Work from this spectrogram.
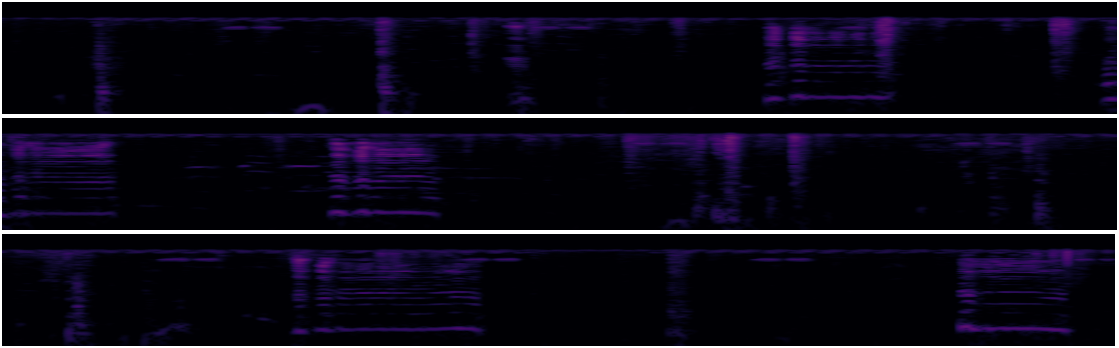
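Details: On a Nepali Boer goat farm where a first-time doe has delivered a male kid, repeated quavering bleats sound every two seconds or so, some longer and trembling, with scattered knocks and rustling in between.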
